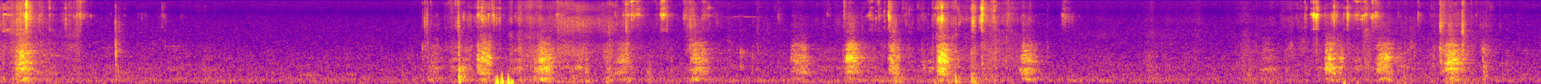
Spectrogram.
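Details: Dog teased by a squirrel: scattered short whimpers and yelps in irregular bursts over a quiet background, denser in the second half, with brief noisy clicks in between.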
